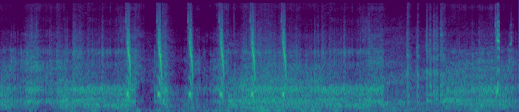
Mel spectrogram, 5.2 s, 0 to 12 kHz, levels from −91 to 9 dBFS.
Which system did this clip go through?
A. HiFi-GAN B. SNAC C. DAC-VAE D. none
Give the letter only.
D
